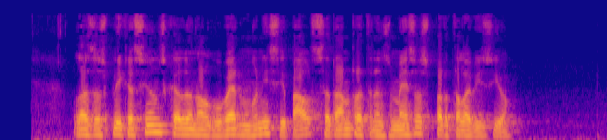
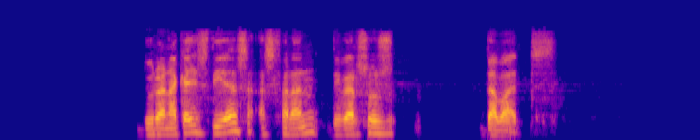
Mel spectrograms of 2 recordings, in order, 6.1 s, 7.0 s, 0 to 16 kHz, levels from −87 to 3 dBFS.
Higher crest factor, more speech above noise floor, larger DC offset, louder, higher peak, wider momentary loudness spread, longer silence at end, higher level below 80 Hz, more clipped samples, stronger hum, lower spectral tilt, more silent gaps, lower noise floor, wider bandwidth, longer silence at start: about the same, 16 dB vs 20 dB; second, 35 dB vs 48 dB; neither; about the same, -21 LUFS vs -19 LUFS; second, -6 dBFS vs -2 dBFS; second, 6 LU vs 14 LU; second, 0.9 s vs 1.5 s; first, -44 dBFS vs -68 dBFS; neither; neither; first, -7 dB/octave vs -3.5 dB/octave; second, none vs 4.64-4.71 s; second, -55 dBFS vs -67 dBFS; first, 11.5 kHz vs 8 kHz; second, 0.75 s vs 1.45 s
